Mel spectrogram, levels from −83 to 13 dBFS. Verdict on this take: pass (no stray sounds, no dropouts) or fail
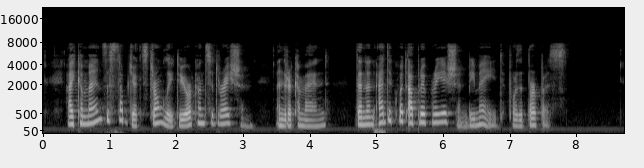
pass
